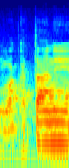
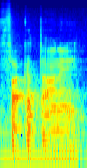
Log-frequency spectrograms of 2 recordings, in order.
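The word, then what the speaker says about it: Whakatāne: This is in Wakatane. I've been there, weirdly. I think it's pronounced Fakatane.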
